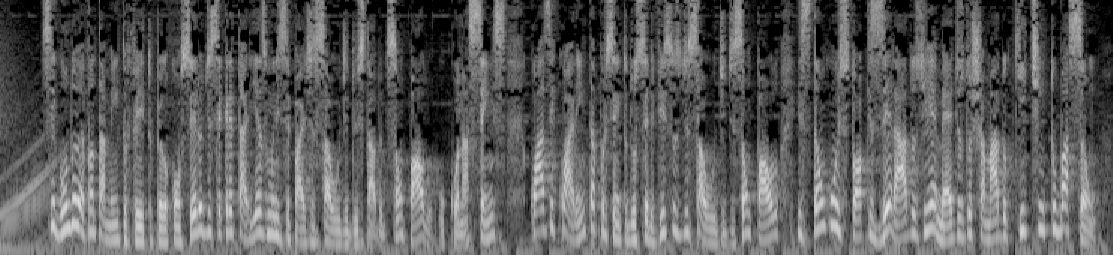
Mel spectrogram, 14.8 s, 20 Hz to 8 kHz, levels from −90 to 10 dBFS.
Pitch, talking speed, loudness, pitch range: 185 Hz, 150 wpm, -14 LUFS, 135-210 Hz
